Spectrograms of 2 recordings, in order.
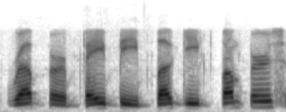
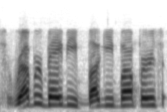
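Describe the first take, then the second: First: The phrase is said slowly, every syllable clear. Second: The phrase is said quickly, run together. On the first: "3 times slowly, making sure you clearly and properly enunciate every syllable" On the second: "5 times fast"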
